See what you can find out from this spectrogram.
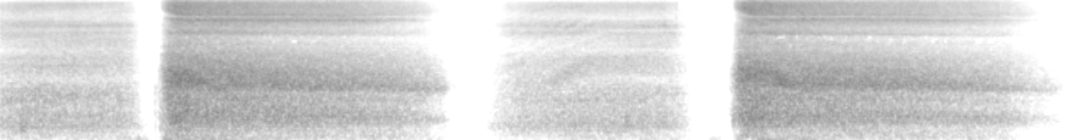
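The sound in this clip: Slow breathing during a guided relaxation exercise: four long, airy breaths separated by short silences. The first is cut off at the start, the third is softer, and the other two are loud, each fading gradually with no voice over them.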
